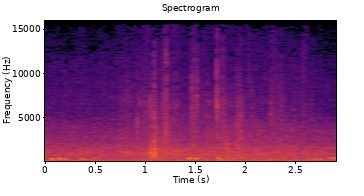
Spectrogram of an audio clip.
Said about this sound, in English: And here are the pigeons.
